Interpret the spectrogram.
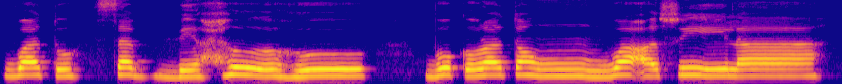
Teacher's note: اور یہاں پر ہا اور یہ ہا دونوں میں فرق کرنا ہے. ہا کو حلق درمیانی حصے سے نکالیں گے، ہا کو پڑھیں گے بھاری بنے ہا.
